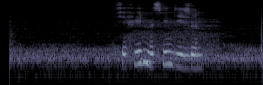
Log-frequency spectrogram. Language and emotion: Russian, neutral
